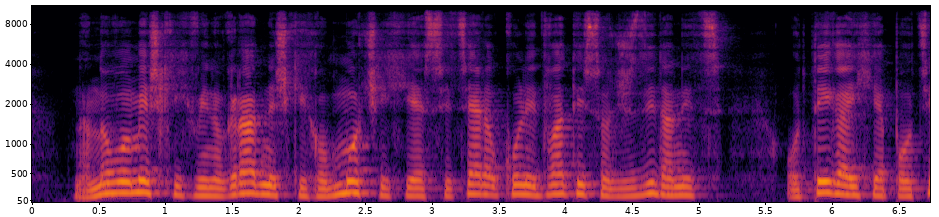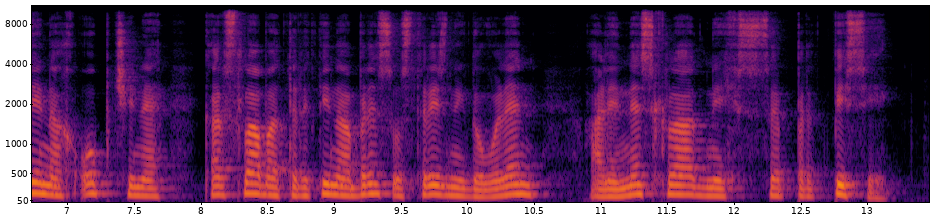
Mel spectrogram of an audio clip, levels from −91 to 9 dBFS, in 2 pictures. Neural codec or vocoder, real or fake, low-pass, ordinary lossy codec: none; real; 9.9 kHz; none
